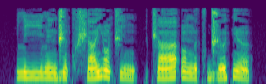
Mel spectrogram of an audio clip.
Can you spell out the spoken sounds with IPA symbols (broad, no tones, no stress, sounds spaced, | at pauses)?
l iː l ĩ d͡ʒ ə̃ t͡s ʃ ã j õ t͡ʃ i ŋ | t͡ʃ ãː ʔ õ ŋ ɵ t͡s d͡ʒ ɵ pʲ ə̃ː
